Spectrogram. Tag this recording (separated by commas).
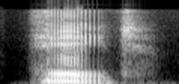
Human voice, Male speech, Speech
